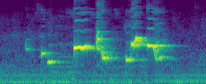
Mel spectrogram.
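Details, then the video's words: Straw-headed bulbul (cucak rowo) singing: a short run of rich, liquid whistled notes that dip and then rise into a bubbling warble, against a quiet background. "Full Suara Burung Cucak Rowo"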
